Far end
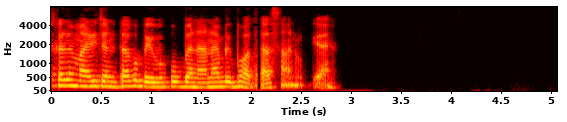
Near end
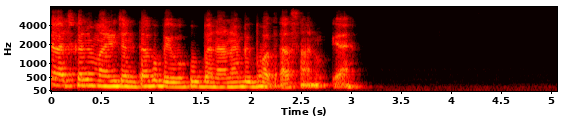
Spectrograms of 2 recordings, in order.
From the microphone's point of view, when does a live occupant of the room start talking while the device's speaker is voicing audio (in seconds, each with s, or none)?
none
